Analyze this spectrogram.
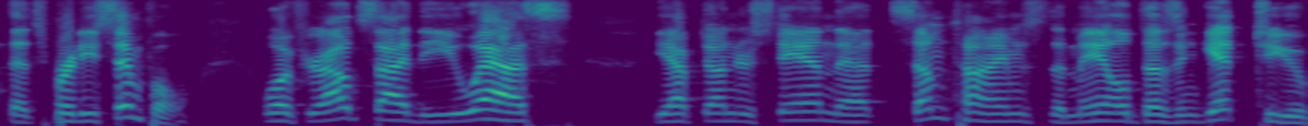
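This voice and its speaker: Middle-aged guy teaching a business webinar, kinda high voice, punches key words, dry close sound. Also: a bit bright, dry recording. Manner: emphatic, repeats key words. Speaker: seminar presenter.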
